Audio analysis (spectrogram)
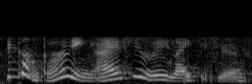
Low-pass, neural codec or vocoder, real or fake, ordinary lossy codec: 3.6 kHz; codec, 16 kHz, 2 kbps, X-Codec, HuBERT features, trained on general audio; fake; none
